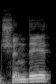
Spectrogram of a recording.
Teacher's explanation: Latin s changed to sh in all early loanwords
